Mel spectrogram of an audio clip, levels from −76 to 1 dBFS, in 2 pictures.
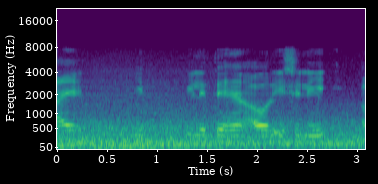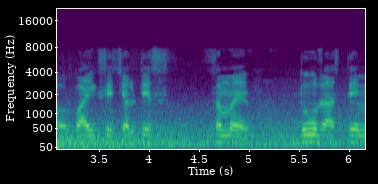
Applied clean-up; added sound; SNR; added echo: none; Waves, surf; 2 dB; none.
